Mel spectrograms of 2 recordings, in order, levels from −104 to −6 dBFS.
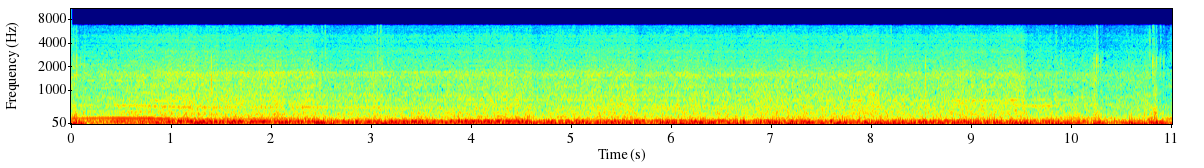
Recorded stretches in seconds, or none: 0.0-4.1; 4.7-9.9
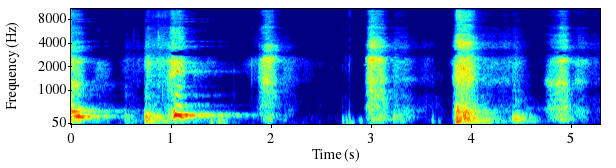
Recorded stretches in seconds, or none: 0.0-5.3

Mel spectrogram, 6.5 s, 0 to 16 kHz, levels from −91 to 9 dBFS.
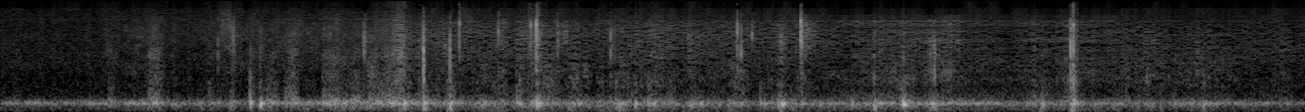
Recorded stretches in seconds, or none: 0.0-4.2; 5.6-6.5

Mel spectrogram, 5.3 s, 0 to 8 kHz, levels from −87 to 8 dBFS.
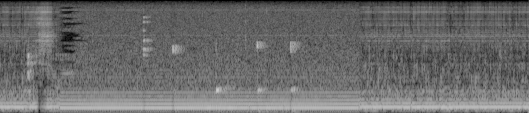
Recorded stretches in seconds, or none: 0.6-3.6

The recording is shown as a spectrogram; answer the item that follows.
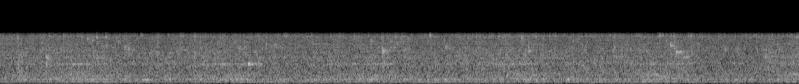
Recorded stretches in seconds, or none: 0.0-0.9; 3.3-4.9; 6.0-6.8; 7.6-8.0

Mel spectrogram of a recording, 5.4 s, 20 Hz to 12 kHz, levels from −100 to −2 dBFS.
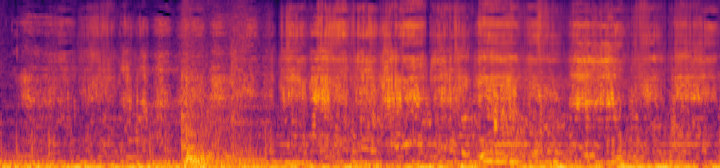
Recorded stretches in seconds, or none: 0.0-0.4; 1.1-2.0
